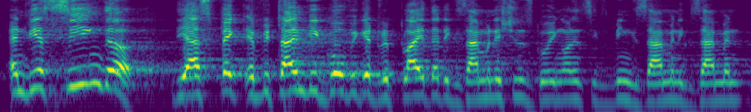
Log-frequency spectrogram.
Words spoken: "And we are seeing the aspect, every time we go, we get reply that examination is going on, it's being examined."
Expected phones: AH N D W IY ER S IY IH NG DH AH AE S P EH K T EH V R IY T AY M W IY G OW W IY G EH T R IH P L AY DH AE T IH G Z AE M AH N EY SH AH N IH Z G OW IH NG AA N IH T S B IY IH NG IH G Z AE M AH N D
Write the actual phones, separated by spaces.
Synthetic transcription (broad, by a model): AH N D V IY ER S IY IH NG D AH AE S P EH K T EH V R IY T AY M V IY G OW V IY G EH T R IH P L AY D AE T IH G Z AE M AH N EY SH AH N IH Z G OW IH NG AA N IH S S B IY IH NG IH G Z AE M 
